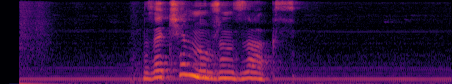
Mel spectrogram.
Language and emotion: Russian, neutral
